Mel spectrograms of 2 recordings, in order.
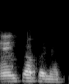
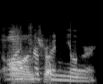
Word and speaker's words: entrepreneur: entrepreneur, but it's not entrepreneur. It's French. It's entrepreneur.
